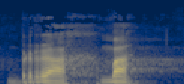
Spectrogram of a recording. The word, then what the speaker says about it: Брахма: На четвертом уровне находится отношение Брамы. Брам, Брахма, так пишется, Брахма.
